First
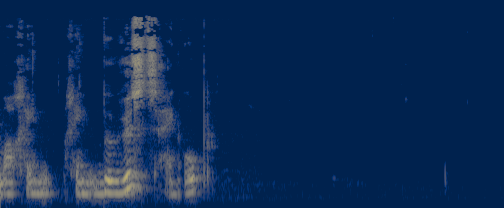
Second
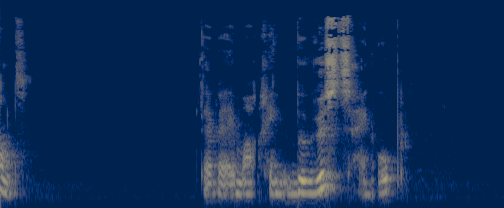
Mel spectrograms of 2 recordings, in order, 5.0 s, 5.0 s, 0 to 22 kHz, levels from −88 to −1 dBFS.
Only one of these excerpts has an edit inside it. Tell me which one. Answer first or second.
second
